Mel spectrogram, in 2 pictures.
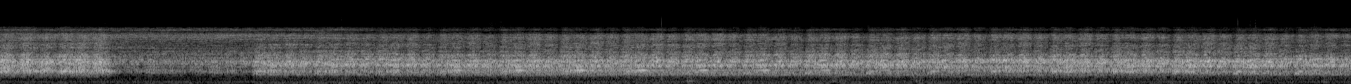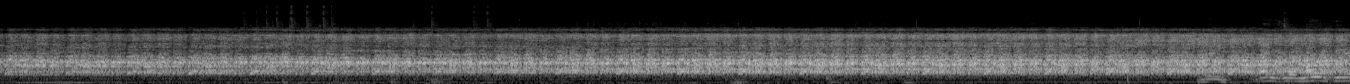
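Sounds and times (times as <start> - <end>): model train locomotive rushing: 0.0 - 27.0
light rail clatter: 4.4 - 25.4.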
